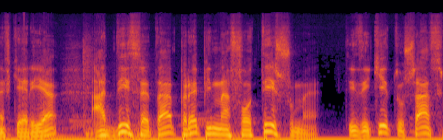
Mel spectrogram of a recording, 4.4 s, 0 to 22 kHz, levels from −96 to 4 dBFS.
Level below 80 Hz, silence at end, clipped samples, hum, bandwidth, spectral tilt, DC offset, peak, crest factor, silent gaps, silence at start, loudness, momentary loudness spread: -30 dBFS; 0 s; under 0.1%; none; 16 kHz; -5.5 dB/octave; 6%; -6 dBFS; 12 dB; none; 0 s; -17 LUFS; 8 LU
